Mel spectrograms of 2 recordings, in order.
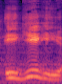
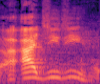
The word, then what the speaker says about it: Igigi: But these Igigi, IGG, depending on how you want to pronounce it, and that's Sumerian Akkadian dialect to pronounce it.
